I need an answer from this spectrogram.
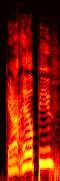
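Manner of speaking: high, loud, put-on voice of the man at the door; loud put-on voice of an annoyed stranger; mock gruff guy at the door. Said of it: "This guy goes".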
